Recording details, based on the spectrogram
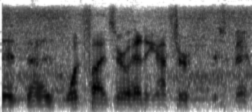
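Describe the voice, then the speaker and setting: A man's voice: mid-range voice, level tone, brisk. Muffled American man chatting in a noisy cockpit. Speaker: pilot. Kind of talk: casual cockpit chat. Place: small aircraft cockpit in flight. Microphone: aviation headset. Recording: dull intercom audio, loud aircraft drone.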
